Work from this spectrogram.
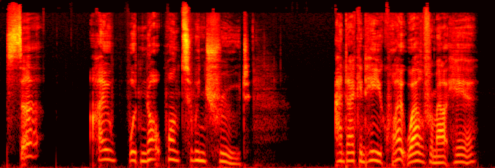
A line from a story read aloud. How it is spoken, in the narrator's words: she said timidly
